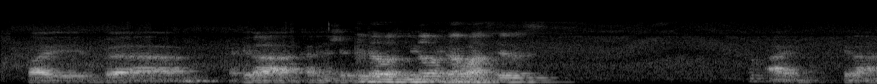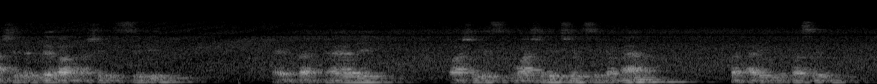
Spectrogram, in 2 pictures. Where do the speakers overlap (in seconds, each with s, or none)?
3.5 s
